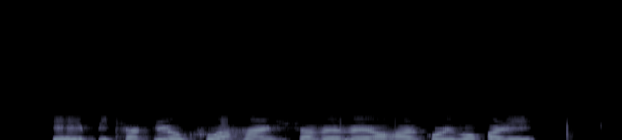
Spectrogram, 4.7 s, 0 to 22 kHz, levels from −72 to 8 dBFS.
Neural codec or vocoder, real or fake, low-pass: none; real; 3.6 kHz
